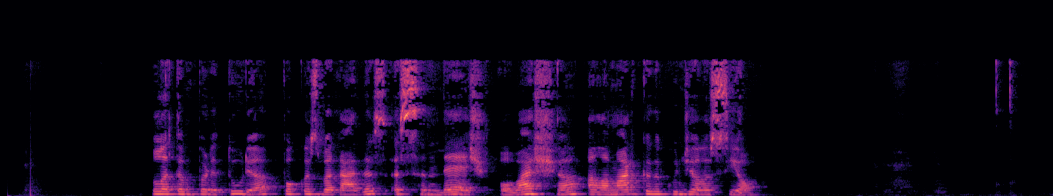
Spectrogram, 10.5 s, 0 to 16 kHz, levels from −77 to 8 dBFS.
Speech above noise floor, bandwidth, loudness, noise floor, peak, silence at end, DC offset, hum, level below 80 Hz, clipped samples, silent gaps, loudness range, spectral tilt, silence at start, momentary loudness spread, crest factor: 50 dB; 12 kHz; -23 LUFS; -74 dBFS; -6 dBFS; 0.4 s; under 0.1%; none; -68 dBFS; under 0.1%; none; 8 LU; -2.5 dB/octave; 1.5 s; 11 LU; 22 dB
